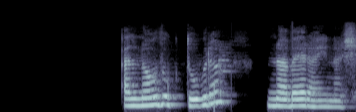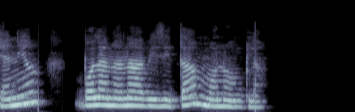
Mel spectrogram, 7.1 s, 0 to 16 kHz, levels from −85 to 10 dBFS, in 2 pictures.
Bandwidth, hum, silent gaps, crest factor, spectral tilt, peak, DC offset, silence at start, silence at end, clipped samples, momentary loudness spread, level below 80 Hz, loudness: 6.6 kHz; none; 2.53-2.66 s, 4.21-4.30 s; 16 dB; -7.5 dB/octave; 0 dBFS; under 0.1%; 1.25 s; 0.9 s; under 0.1%; 12 LU; -60 dBFS; -15 LUFS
